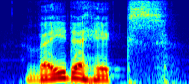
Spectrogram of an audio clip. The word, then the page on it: Weichbuschnfrautaog: Pinzgauer Mundart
